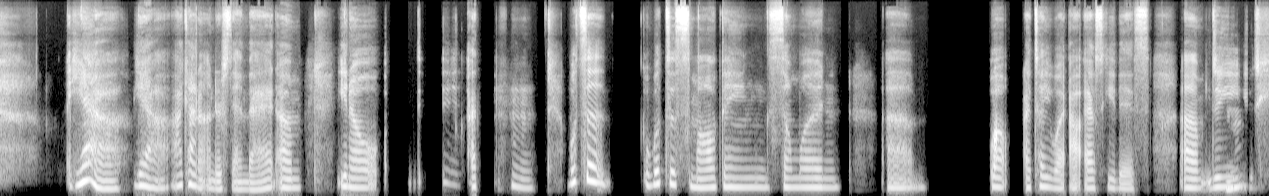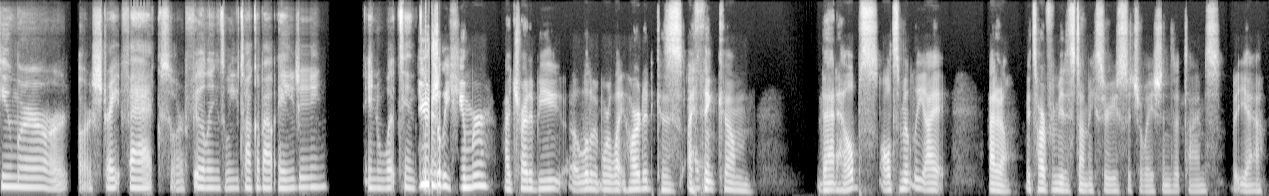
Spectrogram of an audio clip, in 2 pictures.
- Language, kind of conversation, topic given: English, unstructured, How should I approach conversations about my aging and health changes?
- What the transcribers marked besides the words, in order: tapping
